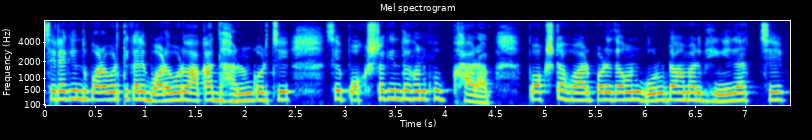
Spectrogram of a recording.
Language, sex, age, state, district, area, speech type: Bengali, female, 45-60, West Bengal, Purba Medinipur, rural, spontaneous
